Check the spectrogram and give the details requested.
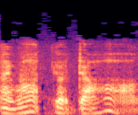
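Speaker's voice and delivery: very low, mean storybook-villain voice. Quoting a mean banker's line from a movie: Wizard of Oz tones. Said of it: "Again, Wizard of Oz tones".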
